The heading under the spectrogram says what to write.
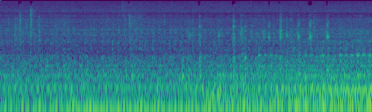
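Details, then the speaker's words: Manual car in first gear, clutch held at biting point with light accelerator while pulling away: deep lumpy engine drone grows gradually louder as clutch takes up; normal engine load at biting point. "Accelerator ఇచ్చి sound వస్తుంది, ఆ sound వచ్చినా continue అట్లనే accelerator continue చేయాలి."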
